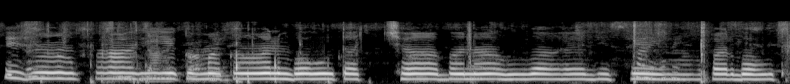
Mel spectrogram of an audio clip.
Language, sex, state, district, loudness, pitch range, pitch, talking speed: Hindi, female, Uttar Pradesh, Jalaun, -15 LUFS, 240-260 Hz, 245 Hz, 105 wpm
